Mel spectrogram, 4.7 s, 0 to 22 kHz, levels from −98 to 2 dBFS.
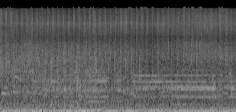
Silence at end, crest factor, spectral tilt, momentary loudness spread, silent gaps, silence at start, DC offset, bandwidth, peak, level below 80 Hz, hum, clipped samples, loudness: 0 s; 14 dB; -2.5 dB/octave; 2 LU; none; 0 s; under 0.1%; 17 kHz; -22 dBFS; -40 dBFS; none; under 0.1%; -37 LUFS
